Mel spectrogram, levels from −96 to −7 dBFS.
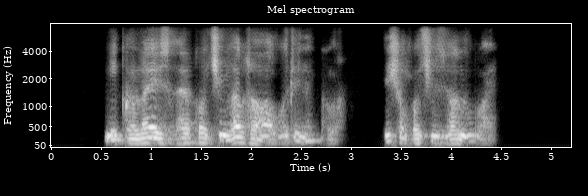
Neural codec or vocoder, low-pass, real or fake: codec, 16 kHz, 1 kbps, FreqCodec, smaller model; 7.2 kHz; fake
